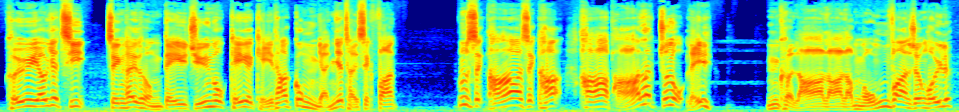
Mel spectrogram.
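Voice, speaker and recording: A man's voice: mid-range voice, dry recording. A man narrating an audio drama as a colloquial, suspenseful storyteller. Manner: colloquial, suspenseful, rhetorical questions.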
